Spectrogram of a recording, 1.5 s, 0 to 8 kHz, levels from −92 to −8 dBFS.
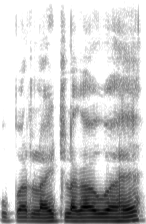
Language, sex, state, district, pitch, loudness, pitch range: Hindi, male, Assam, Kamrup Metropolitan, 125 Hz, -14 LUFS, 125-130 Hz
